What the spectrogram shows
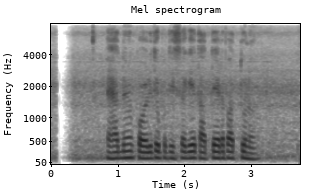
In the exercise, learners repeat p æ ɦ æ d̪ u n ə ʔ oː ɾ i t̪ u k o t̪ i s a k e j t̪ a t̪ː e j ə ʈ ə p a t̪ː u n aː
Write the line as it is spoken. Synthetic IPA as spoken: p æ ɦ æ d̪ u n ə k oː l i t̪ u p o t̪ i s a ɡ e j t̪ a t̪ː e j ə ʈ ə p a t̪ː u n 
